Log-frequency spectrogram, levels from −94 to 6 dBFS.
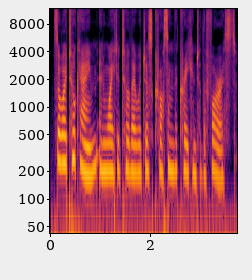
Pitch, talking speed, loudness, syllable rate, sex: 205 Hz, 255 wpm, -19 LUFS, 5.8 syllables/s, female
